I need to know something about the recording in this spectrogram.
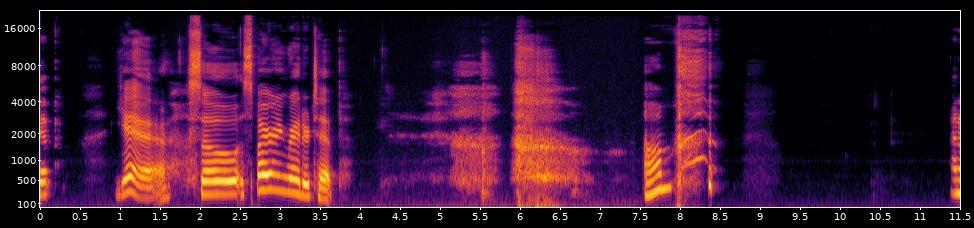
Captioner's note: sighs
